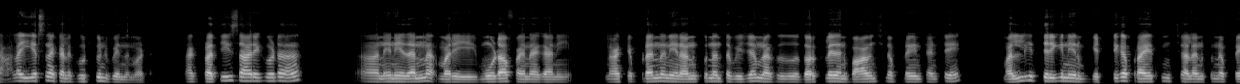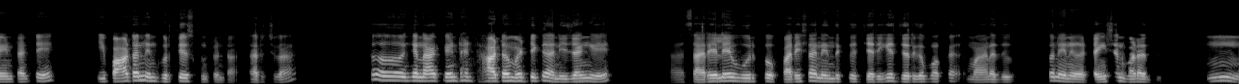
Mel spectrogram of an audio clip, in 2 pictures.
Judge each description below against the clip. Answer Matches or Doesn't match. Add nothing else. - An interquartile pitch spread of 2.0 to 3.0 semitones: Doesn't match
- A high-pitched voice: Doesn't match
